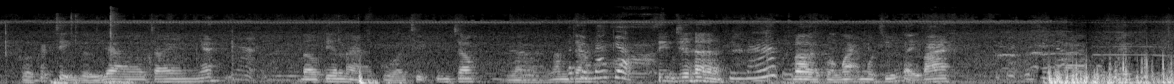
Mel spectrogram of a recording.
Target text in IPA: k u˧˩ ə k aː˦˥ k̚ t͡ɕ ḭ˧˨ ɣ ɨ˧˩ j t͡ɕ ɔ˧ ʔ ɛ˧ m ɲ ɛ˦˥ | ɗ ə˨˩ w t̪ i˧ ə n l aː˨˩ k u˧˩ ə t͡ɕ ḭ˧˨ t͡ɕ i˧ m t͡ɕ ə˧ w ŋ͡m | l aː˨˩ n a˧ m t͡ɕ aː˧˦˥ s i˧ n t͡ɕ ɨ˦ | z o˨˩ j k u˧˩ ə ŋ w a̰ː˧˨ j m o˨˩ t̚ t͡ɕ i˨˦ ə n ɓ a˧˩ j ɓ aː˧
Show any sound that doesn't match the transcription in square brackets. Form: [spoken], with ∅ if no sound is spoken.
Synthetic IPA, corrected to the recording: k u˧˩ ə k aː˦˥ k̚ t͡ɕ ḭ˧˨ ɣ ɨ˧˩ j t͡ɕ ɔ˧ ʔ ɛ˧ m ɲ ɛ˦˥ | ɗ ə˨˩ w t̪ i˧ ə n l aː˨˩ k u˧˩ ə t͡ɕ ḭ˧˨ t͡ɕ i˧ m t͡ɕ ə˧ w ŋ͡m | l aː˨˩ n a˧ m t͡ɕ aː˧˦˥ s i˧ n t͡ɕ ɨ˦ | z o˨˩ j k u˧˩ ə ŋ w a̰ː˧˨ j m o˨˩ t̚ t͡ɕ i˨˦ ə n ɓ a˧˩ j ɓ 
